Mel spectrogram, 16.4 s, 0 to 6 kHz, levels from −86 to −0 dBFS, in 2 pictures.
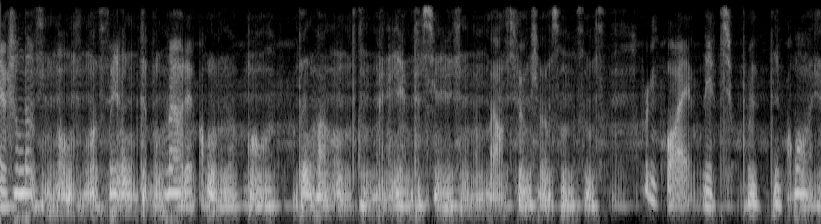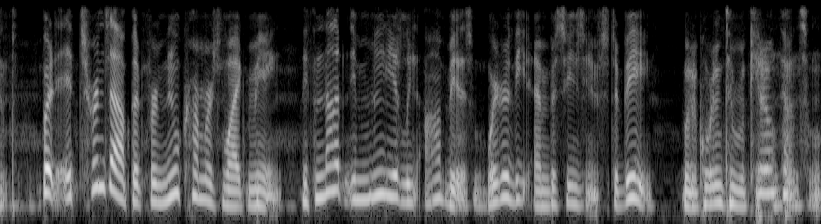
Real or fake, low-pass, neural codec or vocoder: fake; 5.4 kHz; autoencoder, 44.1 kHz, a latent of 192 numbers a frame, MeloTTS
